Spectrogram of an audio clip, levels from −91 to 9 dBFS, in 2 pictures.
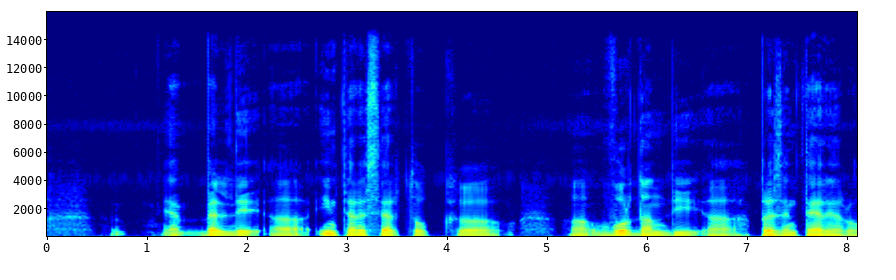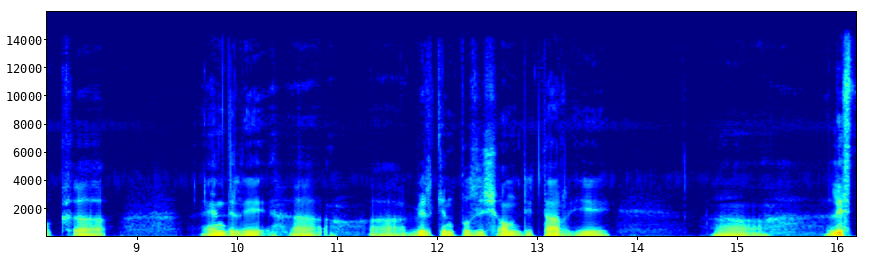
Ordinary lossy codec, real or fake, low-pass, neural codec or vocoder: none; real; 14.4 kHz; none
